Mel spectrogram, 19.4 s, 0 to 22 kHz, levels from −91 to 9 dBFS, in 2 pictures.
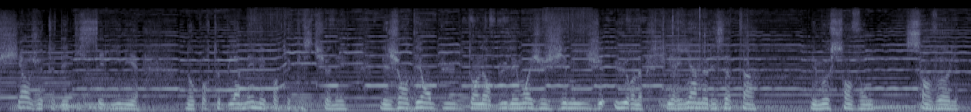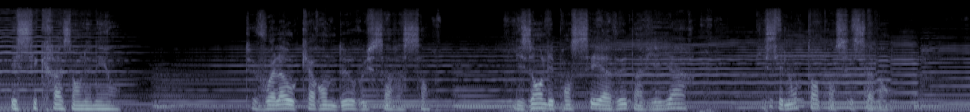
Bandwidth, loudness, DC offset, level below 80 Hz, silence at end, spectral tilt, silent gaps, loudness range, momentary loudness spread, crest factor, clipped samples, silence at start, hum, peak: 16 kHz; -31 LUFS; under 0.1%; -56 dBFS; 0 s; -6 dB/octave; none; 7 LU; 16 LU; 18 dB; under 0.1%; 0 s; none; -14 dBFS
